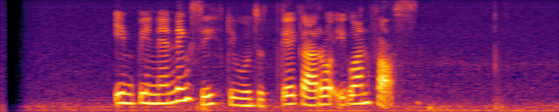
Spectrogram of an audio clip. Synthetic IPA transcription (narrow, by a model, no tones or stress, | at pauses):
ʔimpinenɪŋsɪhd̪̥i̤wud̥ʒ̥ṳt̪̚kekaɾoʔiwanfa̰ls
